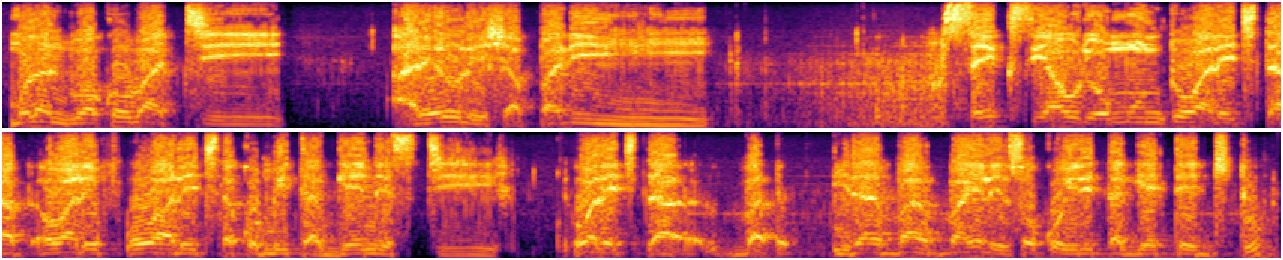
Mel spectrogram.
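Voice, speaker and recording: A man with a Zambian accent speaking as an expert panelist, explaining deliberately and switching between two languages. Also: lowish voice, steady tone, background noise. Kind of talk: explanatory talk mixing English and Bemba.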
